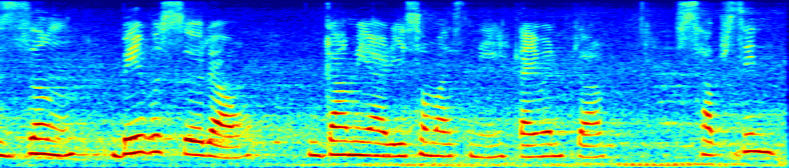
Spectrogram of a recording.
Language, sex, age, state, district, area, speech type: Bodo, female, 18-30, Assam, Chirang, urban, spontaneous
